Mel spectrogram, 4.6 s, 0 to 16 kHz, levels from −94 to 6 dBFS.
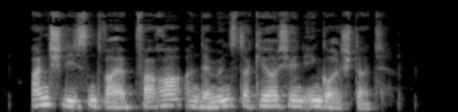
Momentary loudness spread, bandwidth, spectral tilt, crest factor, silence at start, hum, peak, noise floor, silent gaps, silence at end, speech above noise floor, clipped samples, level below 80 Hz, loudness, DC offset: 6 LU; 11.5 kHz; -5.5 dB/octave; 16 dB; 0.3 s; none; -8 dBFS; -76 dBFS; none; 0.75 s; 51 dB; under 0.1%; -62 dBFS; -25 LUFS; under 0.1%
